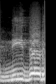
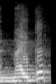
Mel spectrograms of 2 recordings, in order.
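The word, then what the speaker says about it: neither: तो नेगेटिव में हम लगाते हैं नीदर या नाइदर। जो बोलना चाहते हो वैसे आजकल सब नीदर बोलते हैं और ईदर।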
